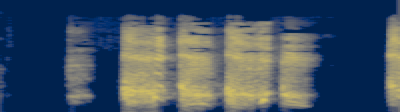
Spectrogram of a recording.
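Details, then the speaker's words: Croup: a quick run of harsh, loud barking coughs, like a dog's bark, from a child, a cough that causes breathing difficulty and disturbs sleep. "ممكن تكون كروبي كاف او تشبه نباح الكلب وتكون تكون الكحه صوتها عالي سبب ضيق في التنفس وتضايق الطفل خلال النوم"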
